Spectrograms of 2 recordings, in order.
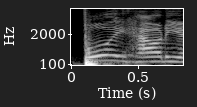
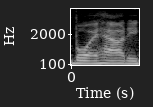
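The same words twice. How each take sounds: First: Southern twang. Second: Said in the usual way. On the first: Real, not acted. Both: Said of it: "I don't know why I just said".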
